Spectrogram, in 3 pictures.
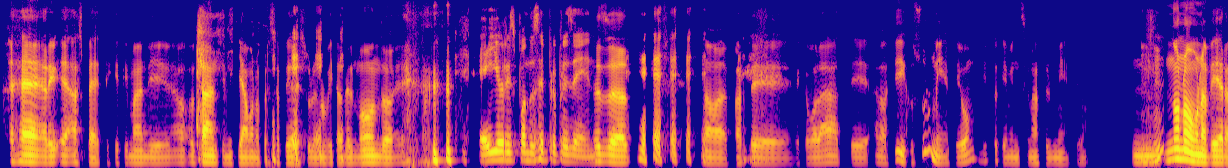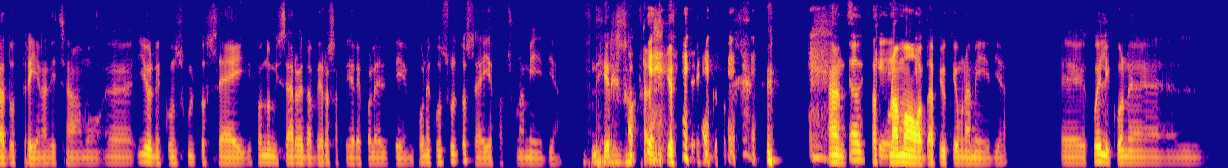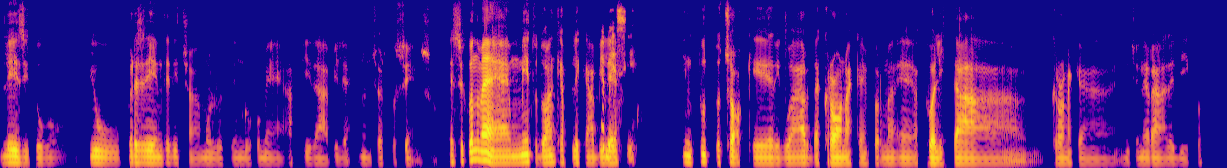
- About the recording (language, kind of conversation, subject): Italian, unstructured, Qual è il tuo consiglio per chi vuole rimanere sempre informato?
- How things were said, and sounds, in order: chuckle; laughing while speaking: "e"; chuckle; laughing while speaking: "Esat"; chuckle; "allora" said as "aloa"; tapping; laughing while speaking: "Oka"; chuckle; "Okay" said as "Oka"; laughing while speaking: "risultati che ottengo"; chuckle; other background noise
